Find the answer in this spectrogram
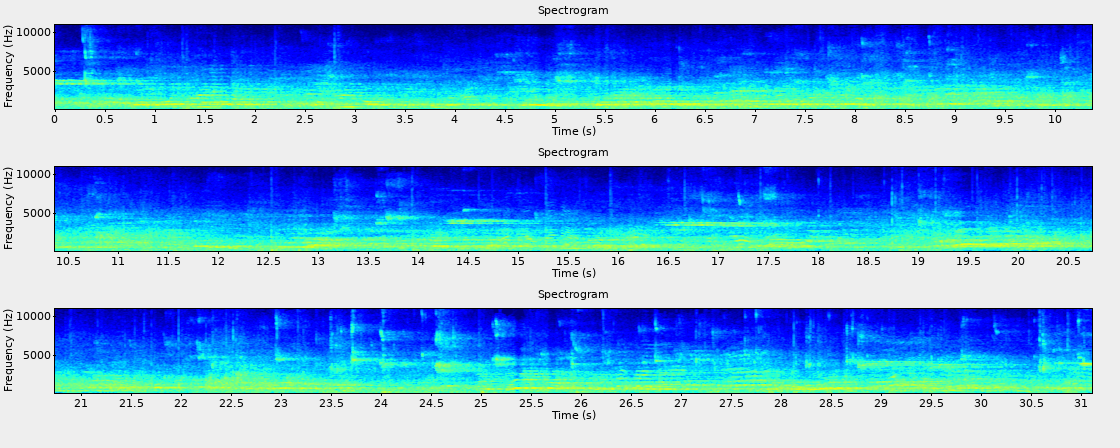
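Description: Basketball bouncing on a hardwood gym floor during play, with voices of players, coaches and spectators going on throughout, echoing in a large hall.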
